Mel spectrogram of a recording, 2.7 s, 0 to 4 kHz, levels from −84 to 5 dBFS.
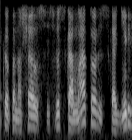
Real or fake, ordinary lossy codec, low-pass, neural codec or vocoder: fake; AAC, 24 kbps; 3.6 kHz; codec, 16 kHz, 4 kbps, FreqCodec, smaller model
